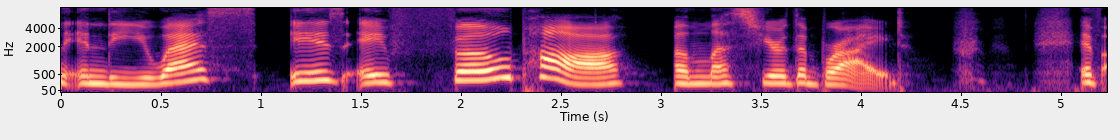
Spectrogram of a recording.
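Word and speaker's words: faux pas: We don't say folks pass. Instead, this is a French word and we're going to say it in the French style, slightly English style as well. We're going to say fauxpaw.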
